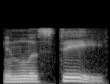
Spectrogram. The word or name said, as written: enlistee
